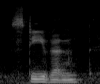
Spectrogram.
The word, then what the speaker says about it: Stephen: closely matches the pronunciation if you can pronounce even you can pronounce steven so the first syllable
